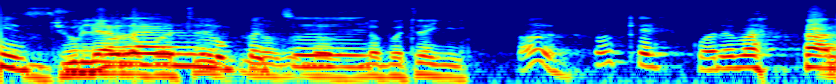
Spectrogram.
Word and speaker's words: Lopetegui: How do you pronounce his name? His name is Julian Lopetegui.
